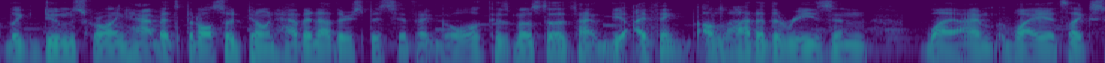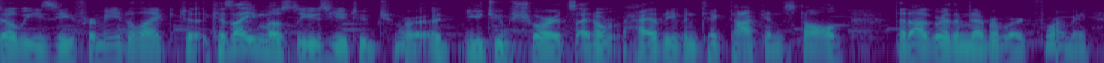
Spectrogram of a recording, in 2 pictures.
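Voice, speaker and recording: A man with a somewhat low voice co-hosts a casual conversation. He talks haltingly and fills his sentences with "like." Faint music plays behind him. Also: steady tone. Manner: halting, heavy use of "like". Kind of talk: casual chat.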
